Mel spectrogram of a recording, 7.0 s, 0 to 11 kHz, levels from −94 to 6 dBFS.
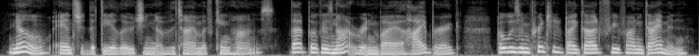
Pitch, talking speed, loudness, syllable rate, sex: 195 Hz, 215 wpm, -17 LUFS, 5.6 syllables/s, female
